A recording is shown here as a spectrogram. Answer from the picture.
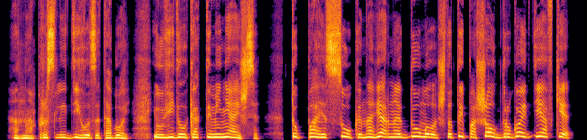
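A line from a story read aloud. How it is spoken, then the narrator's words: Hollow, desperate voice. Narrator (Russian): Глухим, отчаянным голосом она сказала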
